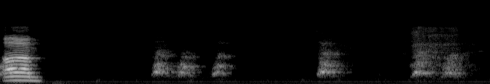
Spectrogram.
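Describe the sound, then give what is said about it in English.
Dogs bark: one loud, sharp bark followed by several quieter, shorter barks and yips in irregular bursts with pauses between them. “Dogs got to lose their mind.”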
